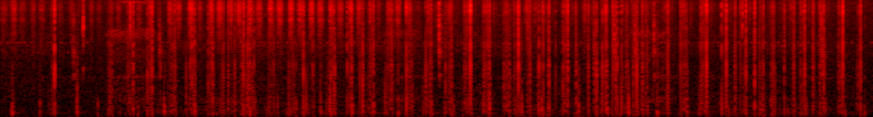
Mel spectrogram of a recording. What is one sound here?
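A sparkler crackles and fizzes close by.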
